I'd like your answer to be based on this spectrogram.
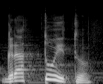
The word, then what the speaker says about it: gratuito: Segundo as regras de acentuação da língua portuguesa, não deverá ser acentuada graficamente e deverá ser pronunciada corretamente com a tonicidade na sílaba tui, como gratuito.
